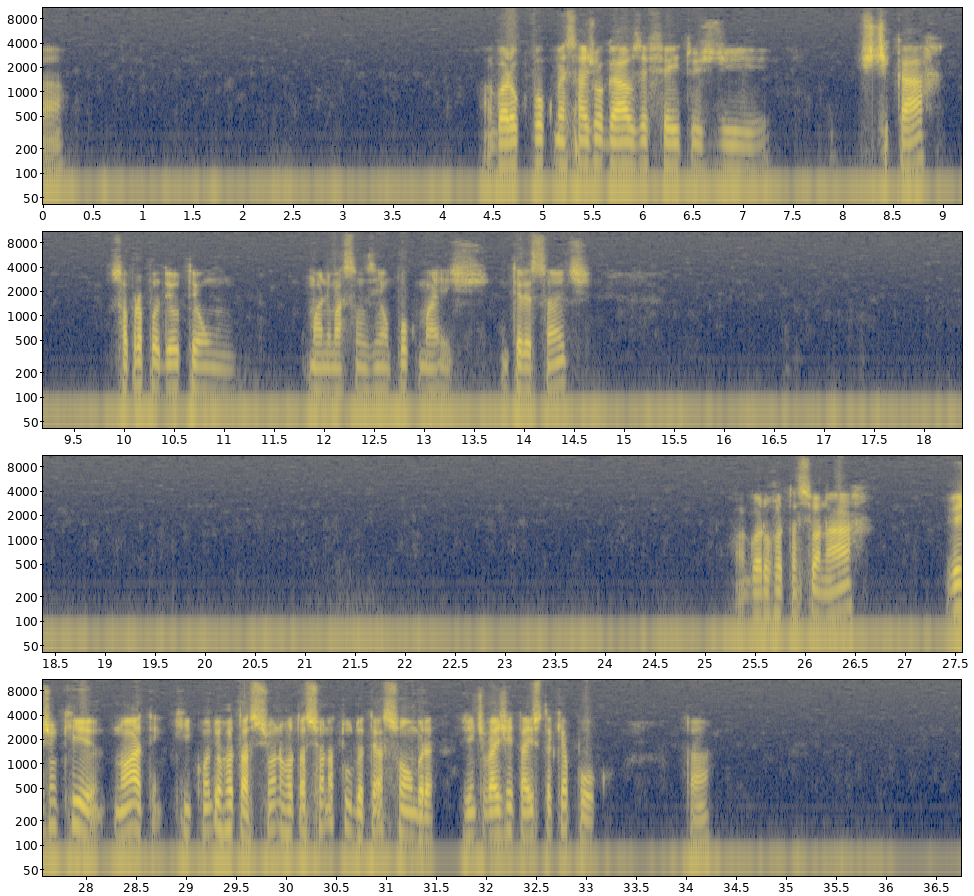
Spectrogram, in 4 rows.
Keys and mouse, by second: 0.5 click, 1.2-2.4 drag, 2.7 click, 3.7 click, 5.6 click, 6.8-7.8 drag, 8.4 Right, 10.9 Down, 13.4 click, 15.5 click, 16.7 click, 17.9 click, 19.3 click, 21.4 Up, 22.9 Left, 25.5 click, 28.2-29.4 drag, 30.2 click, 31.5-33.2 drag, 33.9 click, 34.9 click, 36.5-36.7 drag.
